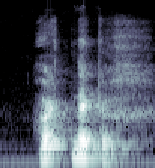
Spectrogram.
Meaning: 1. stubborn, stiffnecked 2. persistent, lasting
- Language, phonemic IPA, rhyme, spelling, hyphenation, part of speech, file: Dutch, /ˌɦɑrtˈnɛ.kəx/, -ɛkəx, hardnekkig, hard‧nek‧kig, adjective, Nl-hardnekkig.ogg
